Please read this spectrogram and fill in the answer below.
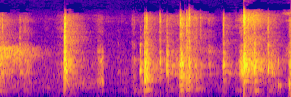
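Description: Plastic top cover of a Singer Precisa sewing machine clicking as it is handled and seated into place: one sharp click about half a second in, then a quick run of small clicks and taps in the second half.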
